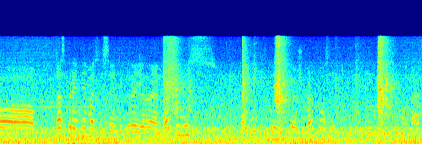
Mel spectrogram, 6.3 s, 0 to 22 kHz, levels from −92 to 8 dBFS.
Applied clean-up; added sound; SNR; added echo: none; Fire; -3 dB; none.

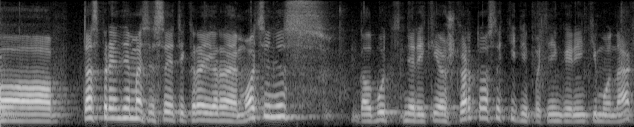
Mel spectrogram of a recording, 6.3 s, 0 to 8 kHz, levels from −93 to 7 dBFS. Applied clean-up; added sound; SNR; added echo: none; none; none; none.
